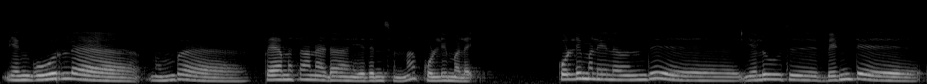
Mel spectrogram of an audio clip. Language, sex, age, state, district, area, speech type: Tamil, female, 45-60, Tamil Nadu, Namakkal, rural, spontaneous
